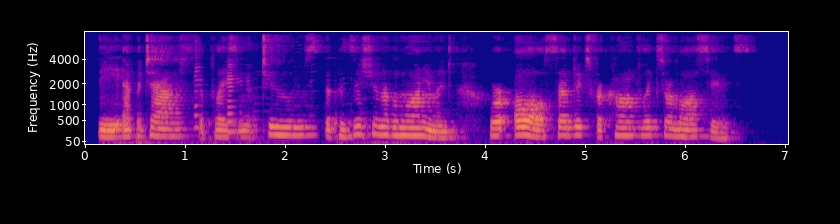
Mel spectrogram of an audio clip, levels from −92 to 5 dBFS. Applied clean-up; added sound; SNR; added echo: neural mask model DeepFilterNet 3.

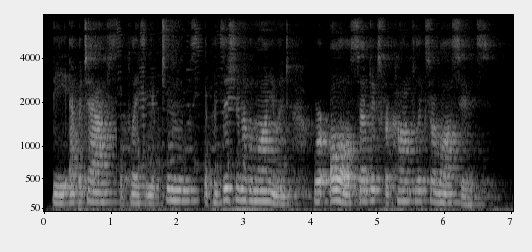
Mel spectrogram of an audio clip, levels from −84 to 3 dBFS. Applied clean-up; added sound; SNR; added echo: neural separator model SepFormer DNS4.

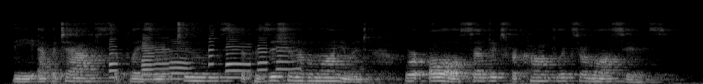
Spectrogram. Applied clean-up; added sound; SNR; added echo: none; Wind instrument, woodwind instrument; 3 dB; reverberation time 1.3 s.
